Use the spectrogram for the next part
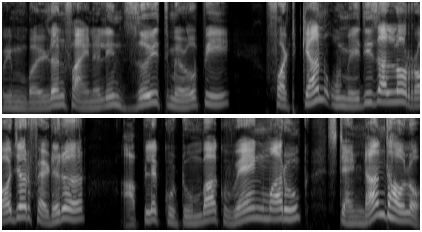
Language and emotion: Goan Konkani, happy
